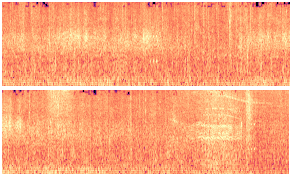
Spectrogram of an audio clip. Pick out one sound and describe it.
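Wind rushes loudly past a falling figure.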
